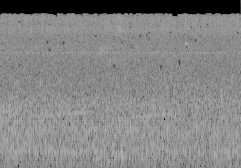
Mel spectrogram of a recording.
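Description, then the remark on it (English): Distant flowing water makes a steady, even hiss and rush that never changes in level, with no voices or other distinct sounds. “The water in the distance.”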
